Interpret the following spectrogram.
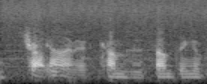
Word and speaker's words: Charlton: And uh number one I was surprised that I pronounced his your name like Charlton. Charlton it comes as something of a surprise.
